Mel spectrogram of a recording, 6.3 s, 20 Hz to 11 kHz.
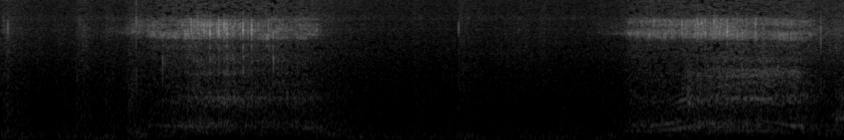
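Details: Woman snoring: two soft, hissing, fluttering inhaled snores about four seconds apart, roughly 16 breaths a minute.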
